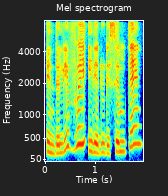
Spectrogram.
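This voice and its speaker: A woman's voice: mid-range voice, very animated, fairly quick, dark tone, dry recording, studio quality. A woman with a West African Pidgin English accent explains things frankly and emphatically in an interview, using everyday comparisons. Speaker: interview guest explaining women's health.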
